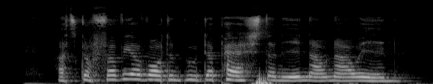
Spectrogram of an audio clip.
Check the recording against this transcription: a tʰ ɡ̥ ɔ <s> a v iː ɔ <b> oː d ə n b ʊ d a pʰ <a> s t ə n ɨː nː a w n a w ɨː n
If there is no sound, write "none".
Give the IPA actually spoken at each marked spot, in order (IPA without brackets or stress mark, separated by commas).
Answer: f, v, ɛ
